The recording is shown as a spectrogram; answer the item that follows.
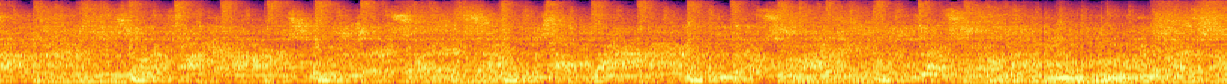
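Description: Metal band playing live: electric guitars and drums with a singer's vocals over them.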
